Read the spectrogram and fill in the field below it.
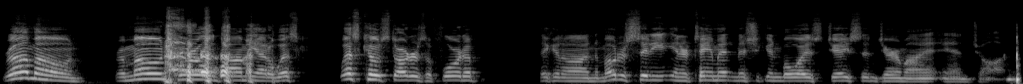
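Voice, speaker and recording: A man's voice: sits high, normal speed, gravelly, fairly bright tone. A man in his fifties calling a darts match live, stumbling over player names and laughing at himself. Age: 50s. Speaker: darts commentator.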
